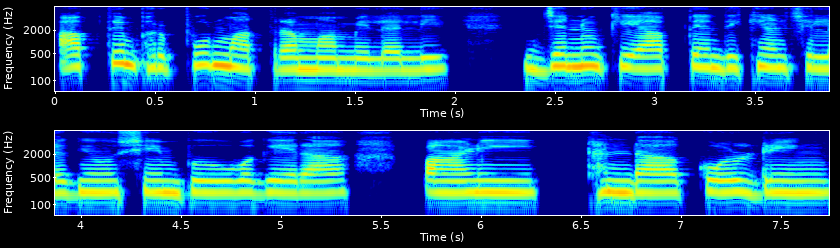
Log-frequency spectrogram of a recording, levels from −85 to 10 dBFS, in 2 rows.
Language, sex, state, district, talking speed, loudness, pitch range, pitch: Garhwali, female, Uttarakhand, Tehri Garhwal, 140 wpm, -26 LUFS, 205-220 Hz, 210 Hz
